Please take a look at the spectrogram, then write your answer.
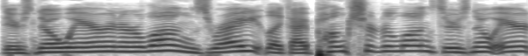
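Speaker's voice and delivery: put-on high-pitched, frantic, alarmed screaming. Retelling what someone screamed after a stabbing: imitating screaming. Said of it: "Garrett's just screaming".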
